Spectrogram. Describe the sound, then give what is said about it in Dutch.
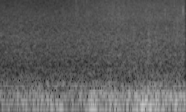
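Heavy rain pours steadily while deep thunder rumbles low and continuous underneath, a dense, loud storm wash with no voices, as a storm breaks over the coast at Messina, Sicily. “De storm is nu echt wel aan het uitbarsten en de regen valt met bakken uit de lucht als we voet aan wal zetten op Sicilië.”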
